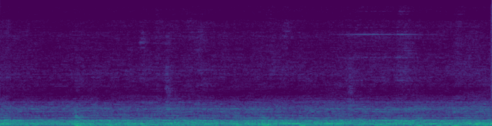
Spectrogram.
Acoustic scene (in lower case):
subway train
